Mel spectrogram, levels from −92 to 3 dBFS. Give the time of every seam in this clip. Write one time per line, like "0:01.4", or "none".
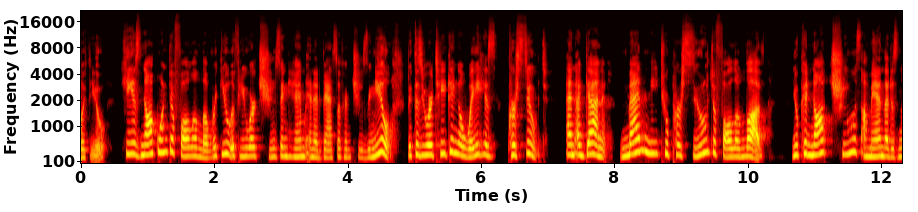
0:10.5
